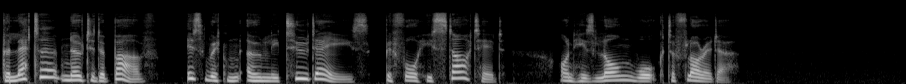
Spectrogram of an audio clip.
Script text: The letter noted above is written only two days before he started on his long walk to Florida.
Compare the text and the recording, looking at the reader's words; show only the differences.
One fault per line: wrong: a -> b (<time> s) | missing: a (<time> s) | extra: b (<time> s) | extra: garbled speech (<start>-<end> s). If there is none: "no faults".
no faults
